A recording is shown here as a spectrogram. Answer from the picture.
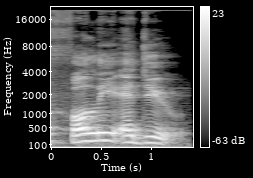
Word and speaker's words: Folie à Deux: and call it by its actual name Joker fully ad do okay that's how you pronounce it you're welcome not that I'm a good linguist at all I'm just I'm just saying so Joker fully Ado I just saw the movie two days ago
